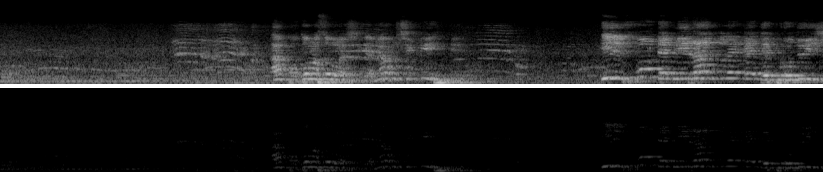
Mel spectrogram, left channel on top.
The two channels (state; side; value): quieter; right; 34.2 dB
